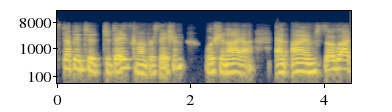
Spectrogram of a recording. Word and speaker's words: Sheyenne: It's Sheyenne. It is Cheyenne. Thank you. Because it's like Cheyenne and it's Cheyenne.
